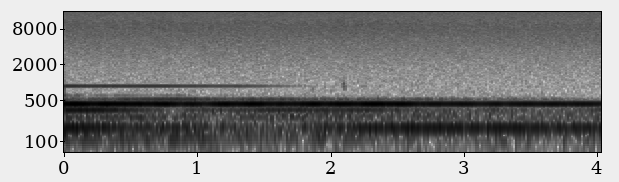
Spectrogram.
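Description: Near silence: the very faint tail of a sustained piano chord slowly dying away, a few steady tones fading between pieces.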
